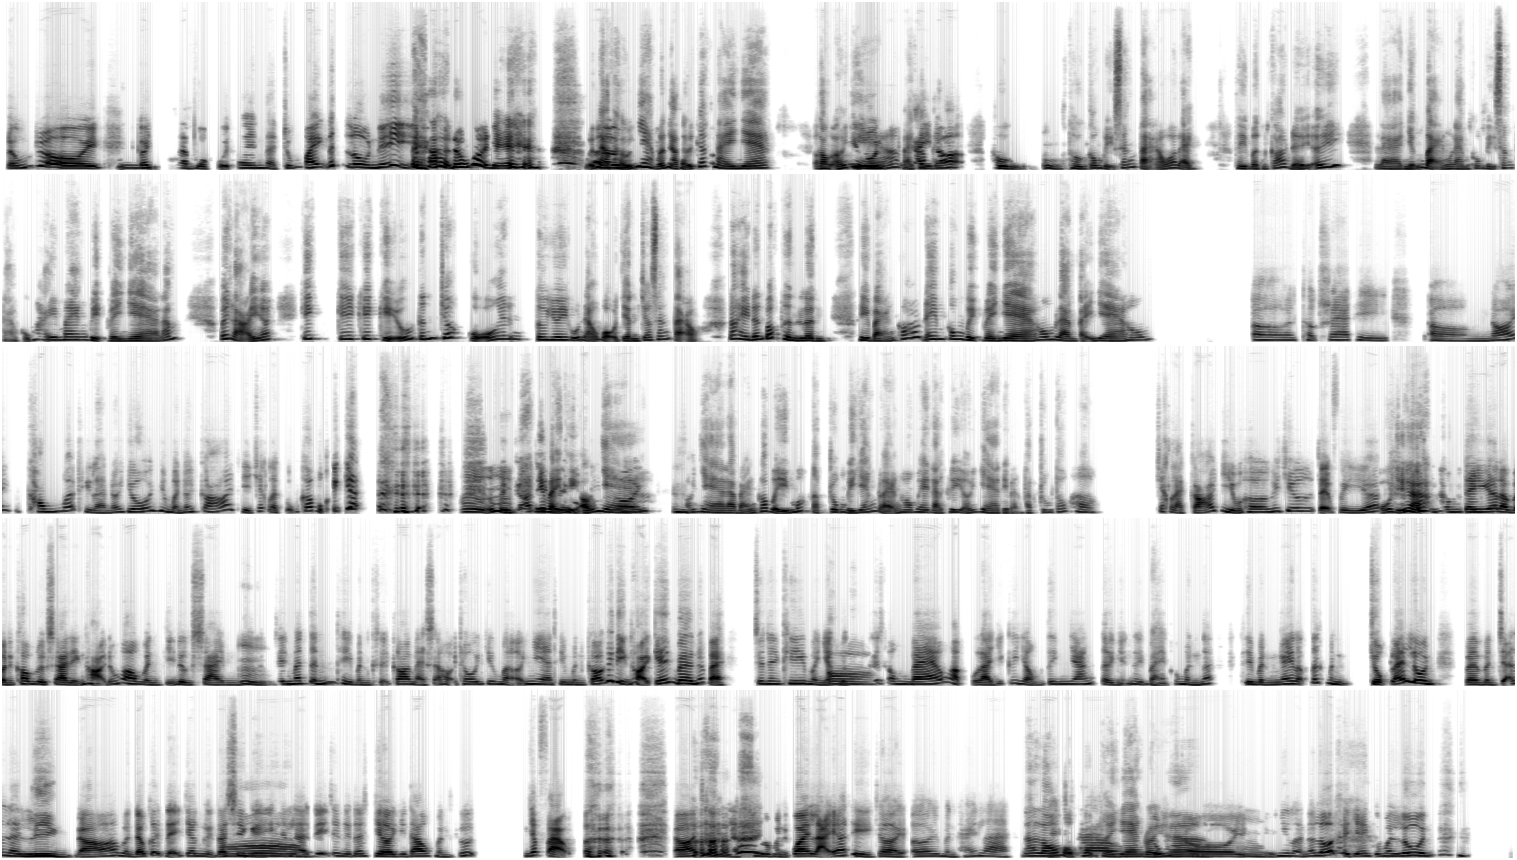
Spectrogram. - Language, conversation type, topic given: Vietnamese, advice, Làm thế nào để bảo vệ thời gian làm việc sâu của bạn khỏi bị gián đoạn?
- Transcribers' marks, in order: tapping; laugh; laughing while speaking: "Đúng rồi nè"; laugh; laughing while speaking: "ừm"; laugh; chuckle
